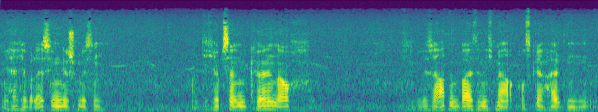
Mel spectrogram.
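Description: An actor playing a defensive, awkward young dropout in a naturalistic radio drama, halting and repeating himself as he talks. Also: fairly low pitch, level tone, a little mellow, lightly acted. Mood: awkwardly confiding. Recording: noisy location recording with ambient hum.

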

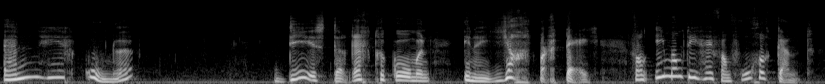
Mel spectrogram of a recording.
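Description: A woman narrating a radio play in a lively, expressive storytelling manner. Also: mid-range voice, slow, breathy edge.

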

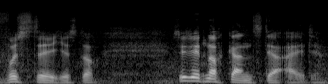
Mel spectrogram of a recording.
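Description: An actor playing a mocking, self-assured gentleman in a deliberate, musing manner, in the style of a 1960s radio play. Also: deep voice, sing-song, exaggerated voice. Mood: amused mockery. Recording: noisy vintage 1960 radio recording.

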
